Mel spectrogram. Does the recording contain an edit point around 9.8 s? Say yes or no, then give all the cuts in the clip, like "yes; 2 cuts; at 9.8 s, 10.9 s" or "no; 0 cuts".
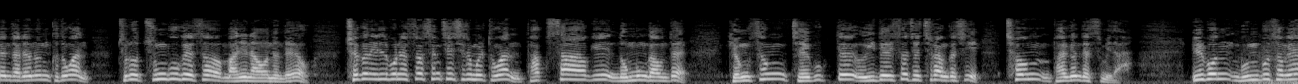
no; 1 cut; at 5.5 s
